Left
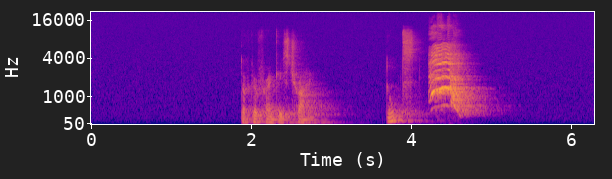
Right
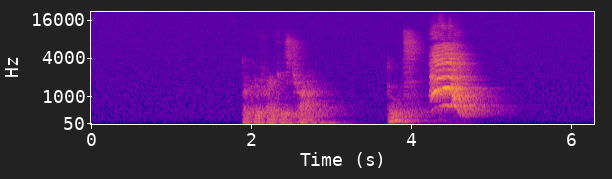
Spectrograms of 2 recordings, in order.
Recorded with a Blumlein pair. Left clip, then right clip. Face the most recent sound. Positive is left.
turn(degrees=50)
